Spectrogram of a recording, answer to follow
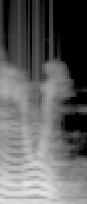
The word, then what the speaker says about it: Louis: ओ यू आई एस इसमें एस को pronounce नहीं करते इसको पढ़ते हैं लुई लुई Fischer F आई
